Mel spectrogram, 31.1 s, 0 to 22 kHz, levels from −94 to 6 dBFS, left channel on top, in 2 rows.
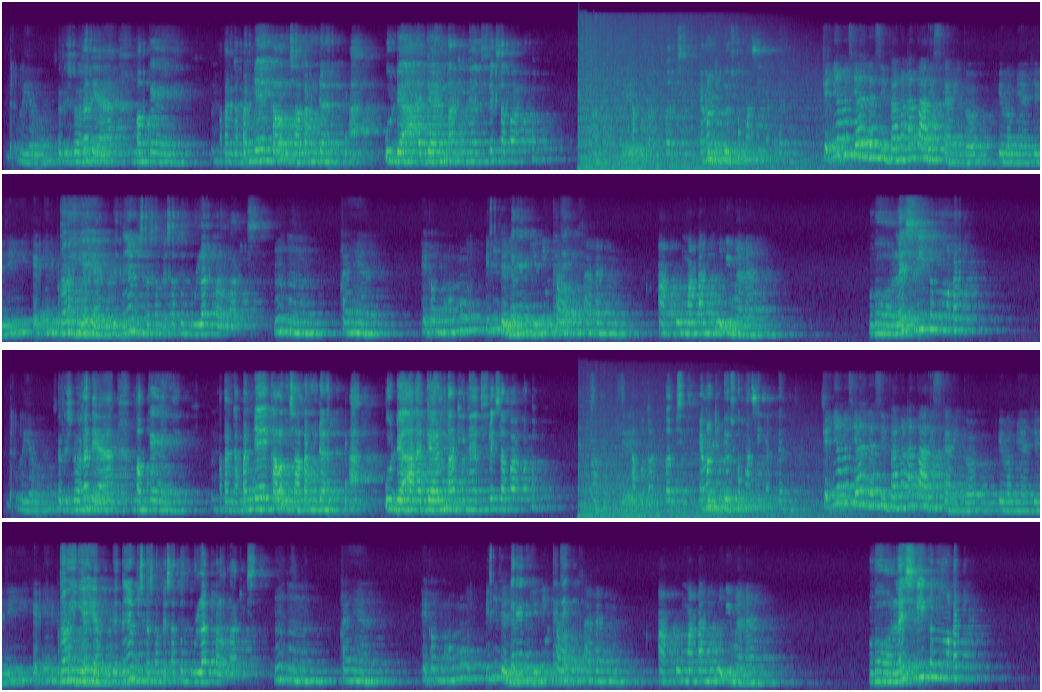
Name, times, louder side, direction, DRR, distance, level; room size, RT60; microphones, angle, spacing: voice 1, 0.1-0.7 1.9-2.1 3.1-3.2 3.6-3.8 8.8-9.0 9.3-9.5 10.6-11.0 12.3-14.6 14.9-17.8 19.6-20.2 20.6-21.1 21.9-24.8 25.4-26.9, left 2 dB, ahead, 1 dB, 6.8 m, -30 dB
voice 2, 0.8-2.7 3.3-5.4 5.7-7.7 9.4-11.7 16.4-19.4 23.3-24.1 28.6-29.9, right 3 dB, 55° right, -1 dB, 5.5 m, -27 dB
sound 1, 8.6-14.5, left 1 dB, 75° left, 3.5 m, -42 dB
25.5 x 25.0 x 8.0 m, 1.3 s
head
